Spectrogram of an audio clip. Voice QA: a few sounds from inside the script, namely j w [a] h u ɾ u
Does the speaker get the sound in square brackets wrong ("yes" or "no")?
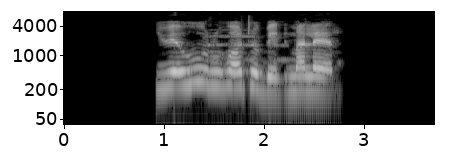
yes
